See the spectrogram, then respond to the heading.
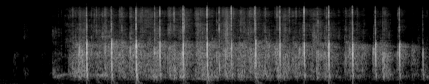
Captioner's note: audience applauding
